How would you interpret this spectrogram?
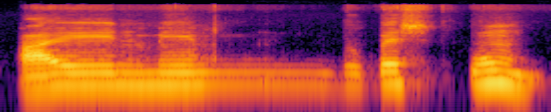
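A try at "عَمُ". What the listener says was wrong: দু পেশ হবে না, পেশ, শুধু পেশ, আইন মিম পেশ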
